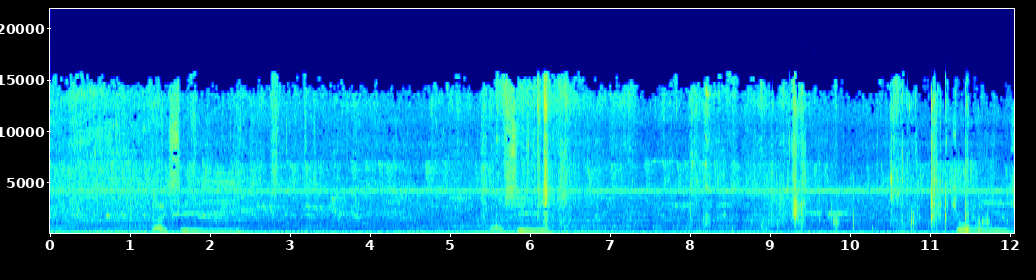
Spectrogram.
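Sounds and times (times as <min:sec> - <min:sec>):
footsteps on grass: 0:05.2 - 0:12.0.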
